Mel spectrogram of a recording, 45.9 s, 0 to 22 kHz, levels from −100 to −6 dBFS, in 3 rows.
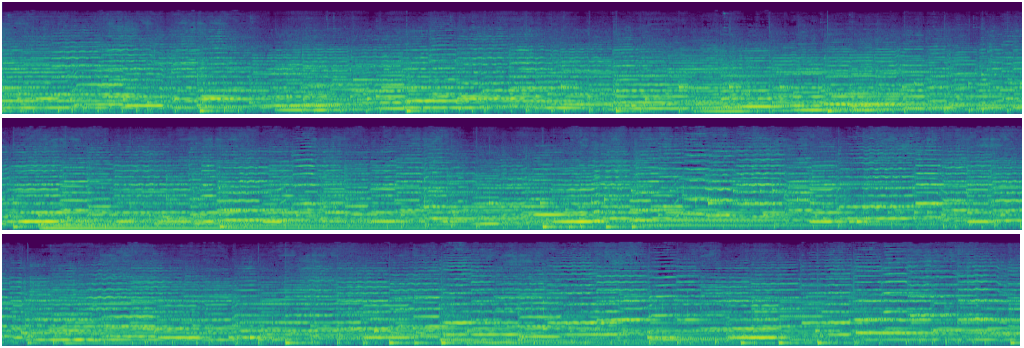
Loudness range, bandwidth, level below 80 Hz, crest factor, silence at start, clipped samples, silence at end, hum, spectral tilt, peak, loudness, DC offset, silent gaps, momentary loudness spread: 3 LU; 14 kHz; -48 dBFS; 16 dB; 0 s; under 0.1%; 0 s; none; -6 dB/octave; -6 dBFS; -23 LUFS; under 0.1%; none; 6 LU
